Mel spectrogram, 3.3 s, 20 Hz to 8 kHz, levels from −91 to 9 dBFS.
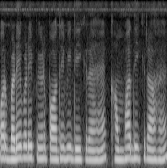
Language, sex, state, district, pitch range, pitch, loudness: Hindi, female, Chhattisgarh, Sarguja, 185-200 Hz, 195 Hz, -16 LUFS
